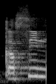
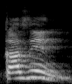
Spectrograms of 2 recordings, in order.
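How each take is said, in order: First: The middle consonant is an s sound. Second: The middle consonant is a z sound. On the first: The speaker calls it wrong. "কাসিন নয়" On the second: The speaker calls it right. "কি উচ্চারণটা? কাজিন।"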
